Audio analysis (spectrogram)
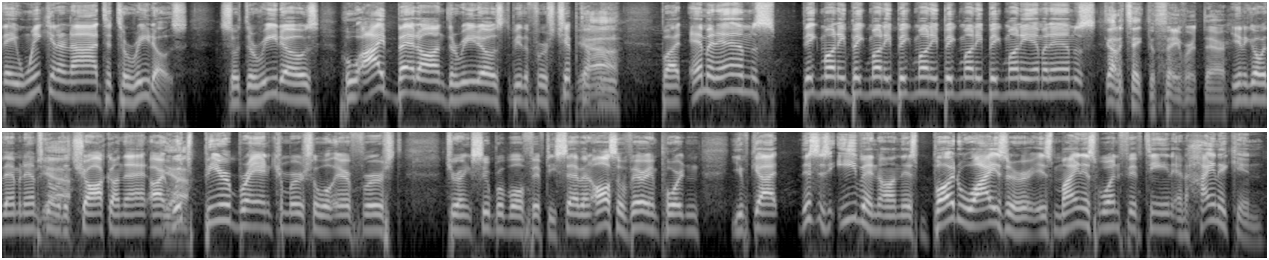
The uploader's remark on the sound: live from Super Bowl 57!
